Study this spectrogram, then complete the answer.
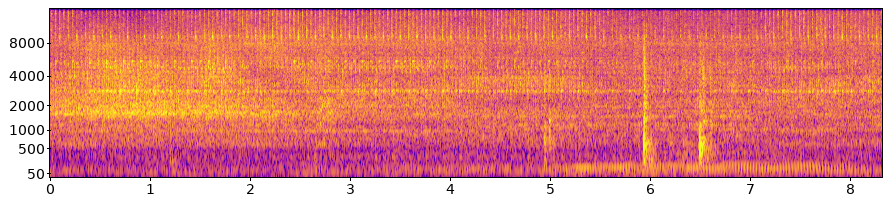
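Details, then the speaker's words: Dual VVT-i engine after being disassembled four times, hood open after a 30 km drive: smooth even idle with steady low hum, no more chirping "cit cit" noise, only a couple of stray taps. "Alhamdulillah ya, enggak ada suara cit cit cit cit cit."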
